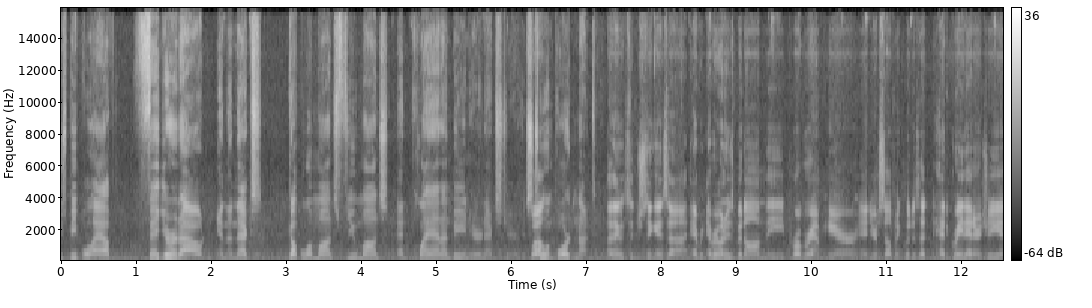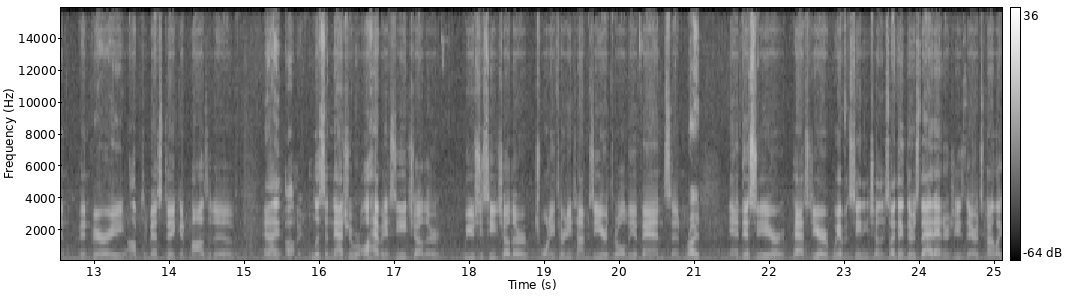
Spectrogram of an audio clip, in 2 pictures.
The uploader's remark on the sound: On the Cigar Lockdown Set! Recorded Live at the 2021 PCA Las Vegas trade show.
